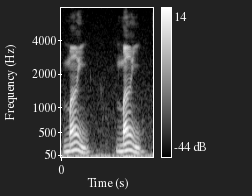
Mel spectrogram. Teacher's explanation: O A tem mais potência que o E.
